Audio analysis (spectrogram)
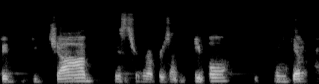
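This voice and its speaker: A somewhat breathy male voice, fairly high in pitch, with fairly even intonation. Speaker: political candidate and show host. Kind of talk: live stream talk. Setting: outdoors with dog.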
